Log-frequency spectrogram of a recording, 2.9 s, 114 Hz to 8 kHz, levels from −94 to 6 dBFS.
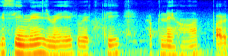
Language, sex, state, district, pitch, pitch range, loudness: Hindi, female, Bihar, Vaishali, 130 Hz, 120-140 Hz, -22 LUFS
